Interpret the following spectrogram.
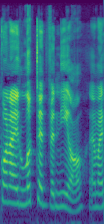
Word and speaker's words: Vanille: kind of feel like when I looked at Vanille am I saying it right yeah I kind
